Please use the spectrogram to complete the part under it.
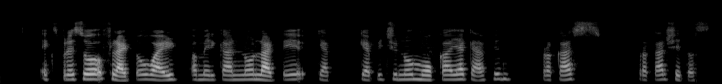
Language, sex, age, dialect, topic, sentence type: Marathi, male, 60-100, Northern Konkan, agriculture, statement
